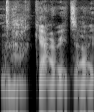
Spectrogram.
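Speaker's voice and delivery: mock casual, flat, matter-of-fact, offhand tone. Quoting a remembered remark of hers, imitating someone flatly offhand. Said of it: "she said it as if like her team had lost or the bins didn't get taken".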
